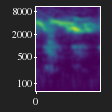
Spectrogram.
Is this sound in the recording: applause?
no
